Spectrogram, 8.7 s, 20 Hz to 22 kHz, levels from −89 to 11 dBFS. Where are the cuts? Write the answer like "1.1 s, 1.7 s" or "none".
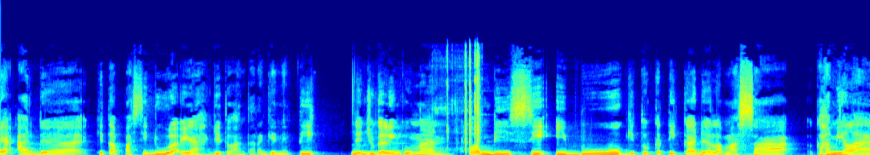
4.5 s

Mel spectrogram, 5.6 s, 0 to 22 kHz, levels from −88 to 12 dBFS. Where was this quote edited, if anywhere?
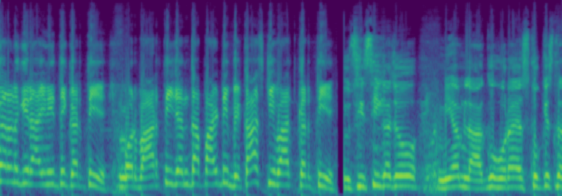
3.4 s

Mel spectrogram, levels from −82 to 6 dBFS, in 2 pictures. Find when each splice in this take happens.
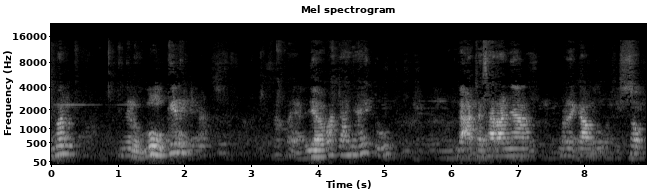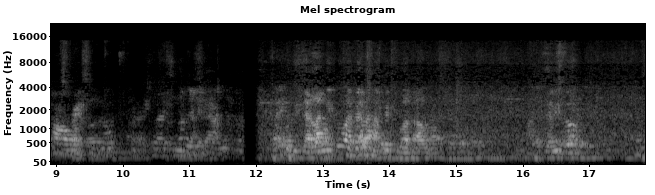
11.8 s

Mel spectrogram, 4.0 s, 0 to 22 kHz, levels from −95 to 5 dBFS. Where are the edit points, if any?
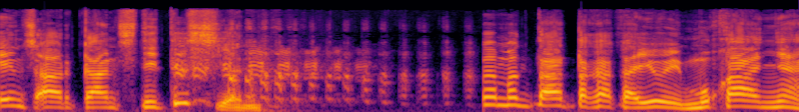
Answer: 2.4 s

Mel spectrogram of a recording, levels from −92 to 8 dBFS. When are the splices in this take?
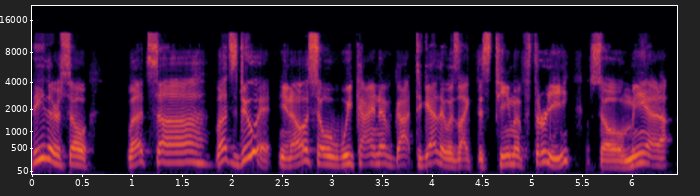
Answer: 5.5 s

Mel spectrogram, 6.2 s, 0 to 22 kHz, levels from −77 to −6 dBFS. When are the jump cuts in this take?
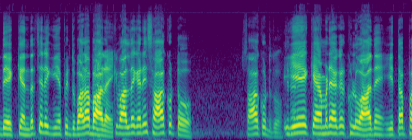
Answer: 1.7 s, 4.2 s

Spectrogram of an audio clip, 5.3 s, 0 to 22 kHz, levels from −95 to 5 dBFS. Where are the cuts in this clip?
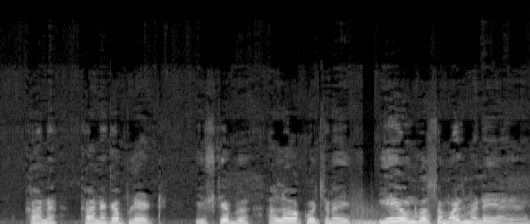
3.6 s

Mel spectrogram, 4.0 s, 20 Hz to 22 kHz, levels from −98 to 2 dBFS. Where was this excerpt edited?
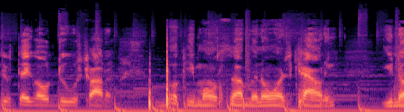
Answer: none

